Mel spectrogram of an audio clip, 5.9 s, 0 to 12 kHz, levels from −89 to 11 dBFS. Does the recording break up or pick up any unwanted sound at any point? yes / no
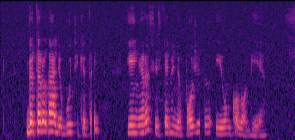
yes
